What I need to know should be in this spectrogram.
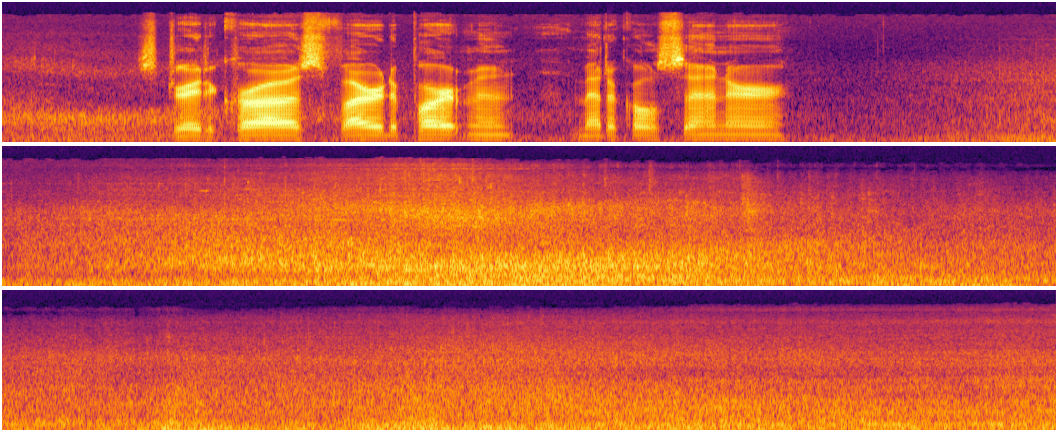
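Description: Cars drive past on a road with a soft tyre hiss.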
